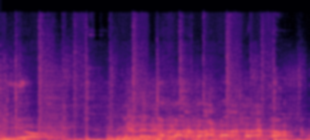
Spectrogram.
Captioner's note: laughter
